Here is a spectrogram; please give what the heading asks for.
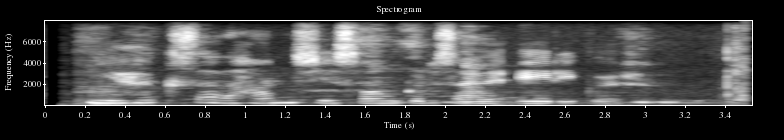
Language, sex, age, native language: Icelandic, female, 12, Filipino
